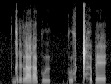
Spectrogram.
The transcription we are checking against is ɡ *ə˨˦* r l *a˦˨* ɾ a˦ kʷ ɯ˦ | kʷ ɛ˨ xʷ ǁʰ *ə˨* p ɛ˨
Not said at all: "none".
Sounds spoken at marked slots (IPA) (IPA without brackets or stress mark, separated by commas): ə˨, a˦˨, ə˨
